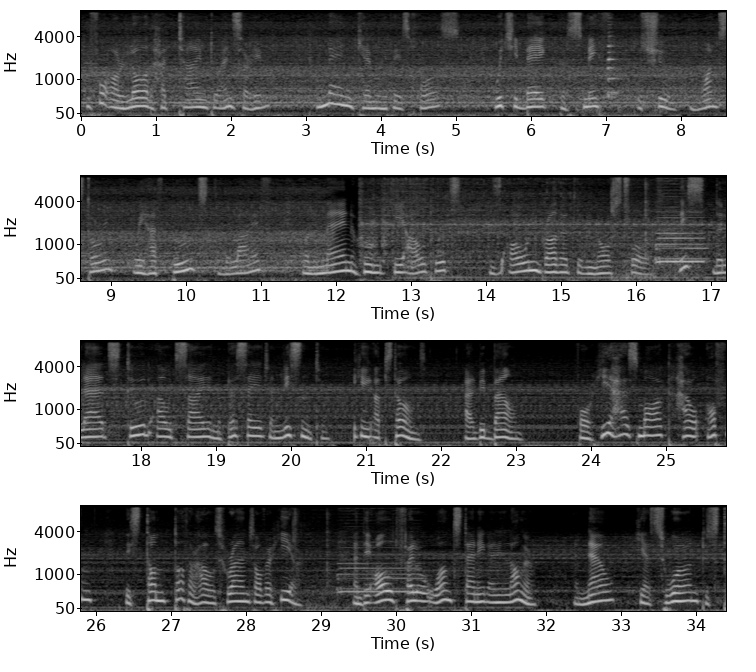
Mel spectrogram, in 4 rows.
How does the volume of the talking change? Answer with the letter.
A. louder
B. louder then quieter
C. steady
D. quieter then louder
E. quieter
C.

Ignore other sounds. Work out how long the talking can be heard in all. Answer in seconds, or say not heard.
34 s.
